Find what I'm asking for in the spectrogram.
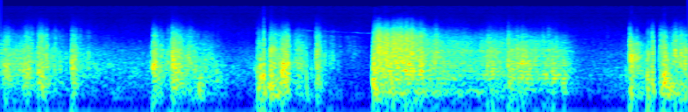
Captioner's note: explosions booming; missiles whistling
